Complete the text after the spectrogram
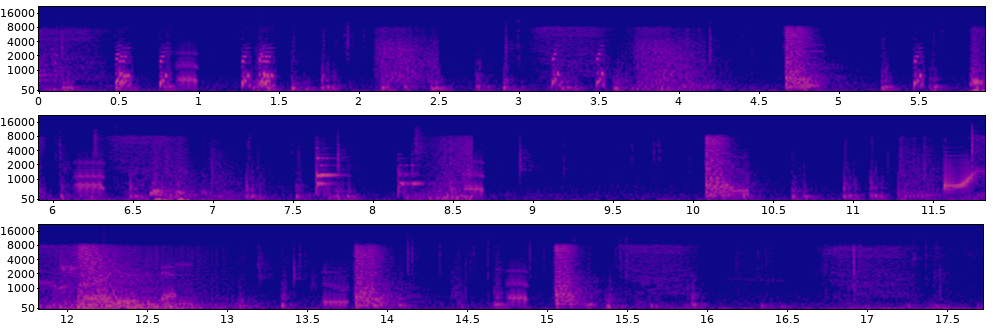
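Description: Cartoon game sound effects pop and clatter in quick bursts.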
